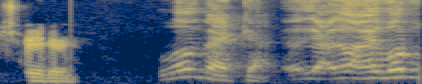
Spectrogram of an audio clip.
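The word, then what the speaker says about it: Schröder: I see what Dennis Schroeder, how do we pronounce his name? Schroeder. Yep, you're right, Schroeder.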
